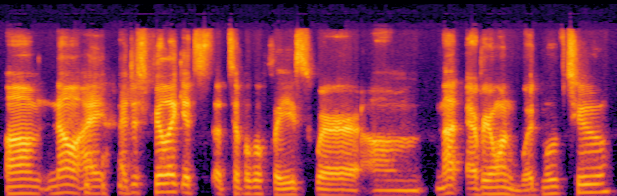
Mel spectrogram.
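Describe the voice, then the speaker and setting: A young man from Hawaii, a drag performer and podcast guest, chatting casually and warmly and laughing often. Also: medium pitch, measured pace, no room sound. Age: young adult. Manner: chatty, warm, laughs often between phrases. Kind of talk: casual chat.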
